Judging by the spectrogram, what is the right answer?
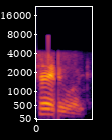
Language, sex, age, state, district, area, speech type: Tamil, male, 45-60, Tamil Nadu, Perambalur, urban, conversation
